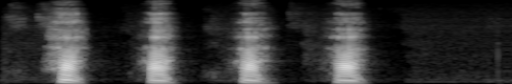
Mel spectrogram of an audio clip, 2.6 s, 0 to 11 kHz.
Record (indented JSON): {
  "exhalation_length": "2.6 s",
  "exhalation_amplitude": 30104,
  "exhalation_signal_mean_std_ratio": 0.26,
  "survey_phase": "alpha (2021-03-01 to 2021-08-12)",
  "age": "45-64",
  "gender": "Male",
  "wearing_mask": "No",
  "symptom_none": true,
  "smoker_status": "Never smoked",
  "respiratory_condition_asthma": false,
  "respiratory_condition_other": true,
  "recruitment_source": "REACT",
  "submission_delay": "1 day",
  "covid_test_result": "Negative",
  "covid_test_method": "RT-qPCR"
}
